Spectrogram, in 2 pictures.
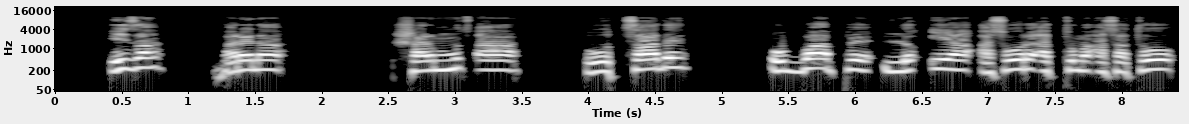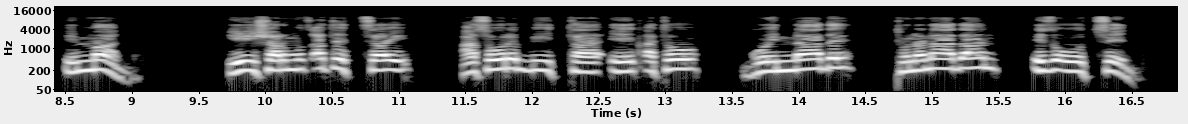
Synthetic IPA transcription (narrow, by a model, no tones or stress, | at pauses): ʔɪzɐ | bɐɾɛnɐ | ʃɐɾmʊt͡sʼaː | o̞ːt͡sːaːd̪ɛ | ʊbːaːpːɛlɔʔːɪjaːʔɐso̞ːɾɛɐt̪ːʊmɐɐsɐt̪o̞ːɪmːaːd̪ːɐ | ʔiːʃɐɾmʊt͡sʼɐt̪ɛt͡sːɐj | ʔɐso̞ːɾɛbiːt̪ːaːʔeːkʼɐt̪o̞ː | ɡɔjnːaːd̪ɛ | t̪ʊnɐnaːd̪an | ʔɪzɐo̞ːt͡sːe̞ːd̪ːɐ̥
